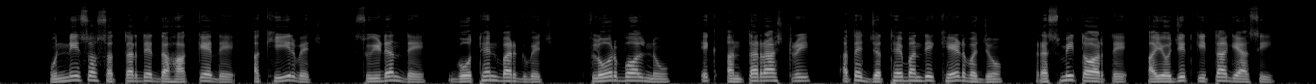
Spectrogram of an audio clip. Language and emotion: Punjabi, neutral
